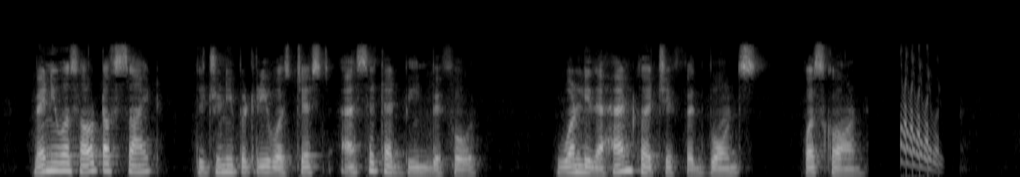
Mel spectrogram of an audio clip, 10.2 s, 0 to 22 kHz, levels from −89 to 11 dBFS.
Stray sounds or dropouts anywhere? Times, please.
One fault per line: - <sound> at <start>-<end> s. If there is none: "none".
- chirp at 9.0-9.5 s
